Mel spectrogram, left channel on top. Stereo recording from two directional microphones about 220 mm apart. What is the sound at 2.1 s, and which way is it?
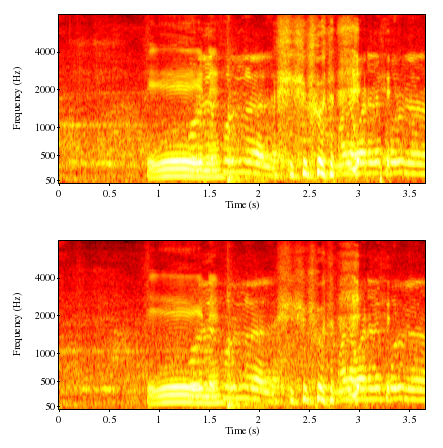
A man's voice, 20° left (ahead or behind).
